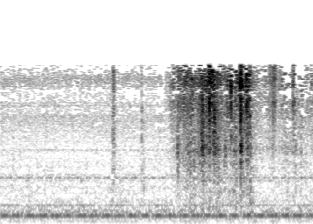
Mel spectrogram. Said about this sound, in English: And also, I'm going to do one final test before I finally tighten the O-rings, and that is, I'm going to take a page of paper and place it in here like such.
